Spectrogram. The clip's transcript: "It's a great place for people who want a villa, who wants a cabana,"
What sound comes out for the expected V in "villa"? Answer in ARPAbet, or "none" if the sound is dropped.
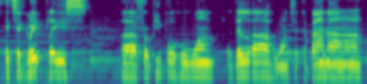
V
